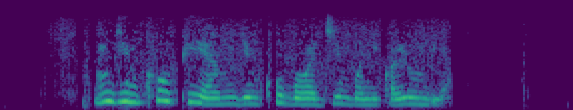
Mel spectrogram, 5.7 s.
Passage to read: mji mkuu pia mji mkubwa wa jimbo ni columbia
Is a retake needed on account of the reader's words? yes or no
no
